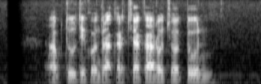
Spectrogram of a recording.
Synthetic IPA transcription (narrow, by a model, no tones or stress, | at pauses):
ʔabd̪̥ʊld̪̥i̤kɔnt̪ɾaʔkərd̥ʒ̥a̤kaɾod̥ʒ̥ɔt̪ʊn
